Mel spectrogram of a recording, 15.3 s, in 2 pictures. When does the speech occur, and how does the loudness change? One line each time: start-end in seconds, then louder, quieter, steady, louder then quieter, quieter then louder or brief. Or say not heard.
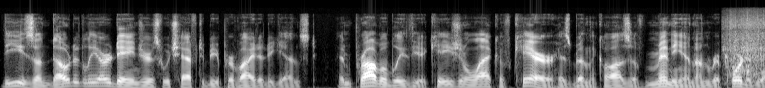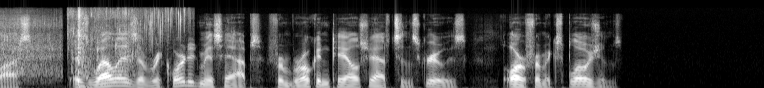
0.0-13.8 steady.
